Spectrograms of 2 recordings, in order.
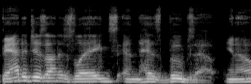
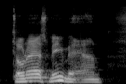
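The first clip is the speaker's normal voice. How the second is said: mock chill, laid-back character voice. Retelling a comic scene, voicing the hero: imitating a chill, laid-back character. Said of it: "This guy is so chill".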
